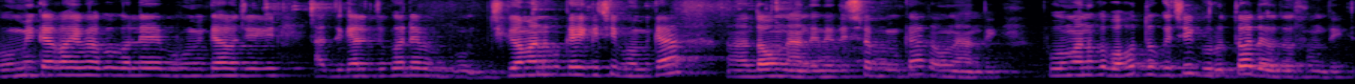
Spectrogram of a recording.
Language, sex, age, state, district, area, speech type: Odia, female, 30-45, Odisha, Khordha, rural, spontaneous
